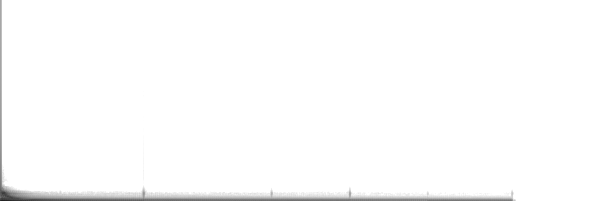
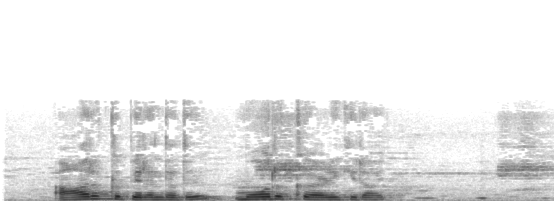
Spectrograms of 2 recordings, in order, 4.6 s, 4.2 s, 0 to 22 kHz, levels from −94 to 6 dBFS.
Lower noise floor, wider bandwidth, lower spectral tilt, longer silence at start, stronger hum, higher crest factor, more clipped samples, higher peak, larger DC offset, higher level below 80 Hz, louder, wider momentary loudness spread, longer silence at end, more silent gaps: second, -45 dBFS vs -49 dBFS; second, 1.3 kHz vs 11 kHz; about the same, -6 dB/octave vs -6 dB/octave; second, 0 s vs 0.4 s; neither; first, 24 dB vs 18 dB; neither; about the same, -2 dBFS vs -4 dBFS; neither; first, -28 dBFS vs -64 dBFS; second, -28 LUFS vs -19 LUFS; first, 19 LU vs 13 LU; first, 0.9 s vs 0.15 s; neither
